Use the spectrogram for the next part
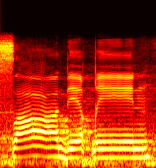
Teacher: Jadi sin tapi lebih tebal dan berdesis. Sadiqin. Jadi ini juga bukan huruf yang diucapkan dengan bibir.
